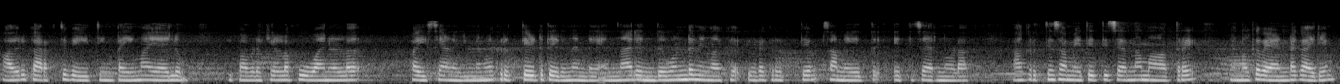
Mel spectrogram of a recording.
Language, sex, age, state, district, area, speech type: Malayalam, female, 18-30, Kerala, Thrissur, urban, spontaneous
